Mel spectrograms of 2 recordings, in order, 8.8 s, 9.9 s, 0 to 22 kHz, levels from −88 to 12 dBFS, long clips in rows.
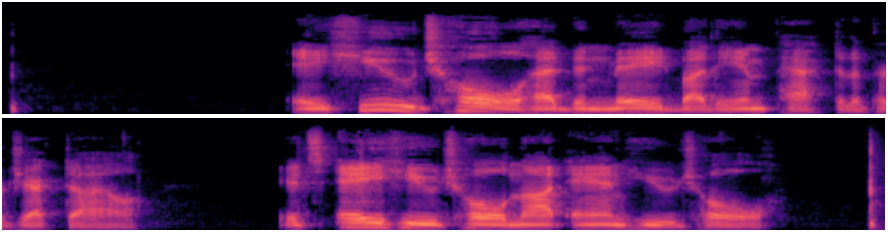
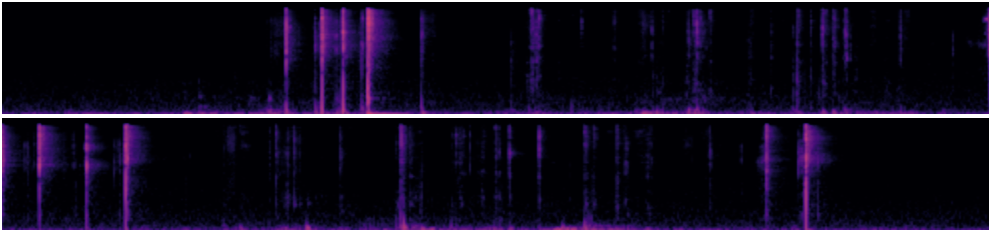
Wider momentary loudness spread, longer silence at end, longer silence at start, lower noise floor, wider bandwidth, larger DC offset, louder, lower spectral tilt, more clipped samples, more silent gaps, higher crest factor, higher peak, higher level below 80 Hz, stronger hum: second, 13 LU vs 28 LU; second, 0.05 s vs 0.85 s; first, 1.45 s vs 0.4 s; first, -83 dBFS vs -67 dBFS; second, 14.5 kHz vs 17 kHz; neither; first, -21 LUFS vs -33 LUFS; first, -4 dB/octave vs 0 dB/octave; neither; neither; second, 22 dB vs 36 dB; first, 0 dBFS vs -6 dBFS; about the same, -62 dBFS vs -58 dBFS; neither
